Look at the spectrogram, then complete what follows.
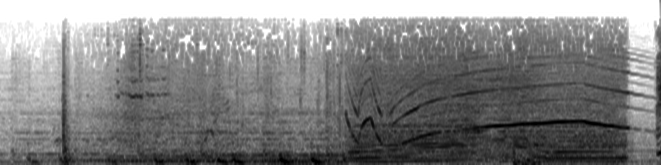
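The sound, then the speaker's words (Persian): A police car siren wails in long rising and falling sweeps, entering around mid-clip over a constant rumble of vehicle traffic and cutting off abruptly just before the end. “ببین من البته من عاشق اینم که آژیرم رو روشن کنم و از همه ماشینا جلو بزنم، ولی به نظر خودتون این کار یکم زیاده روی نیست؟”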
